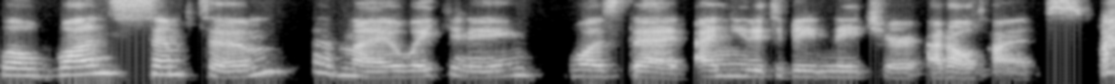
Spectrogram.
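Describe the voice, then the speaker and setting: A woman with a Russian accent, medium pitch and lively intonation at a moderate pace, hardly any pauses, and a dry, close sound with no echo. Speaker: author and mother. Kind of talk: interview testimony.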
